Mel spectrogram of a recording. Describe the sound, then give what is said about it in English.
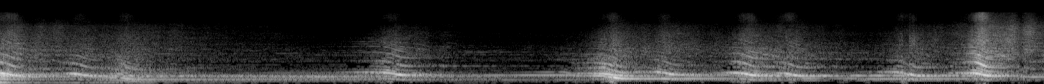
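Racing motorbikes tear past at speed one after another, each high engine whine sliding down in pitch as it passes, with several overlapping passes and loud revving throughout, no talk. “Have a listen to that massive display of bikes going through here.”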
